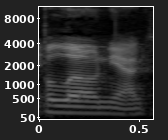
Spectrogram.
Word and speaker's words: Bologna: But I think he pronounced it Bologna to rhyme with Sharona.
